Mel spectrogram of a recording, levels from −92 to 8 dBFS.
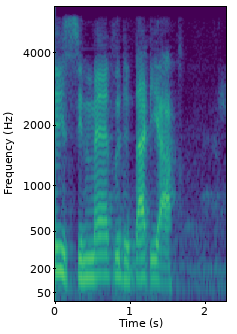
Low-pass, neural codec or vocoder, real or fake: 5.4 kHz; codec, 16 kHz, 1.1 kbps, Voila-Tokenizer; fake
